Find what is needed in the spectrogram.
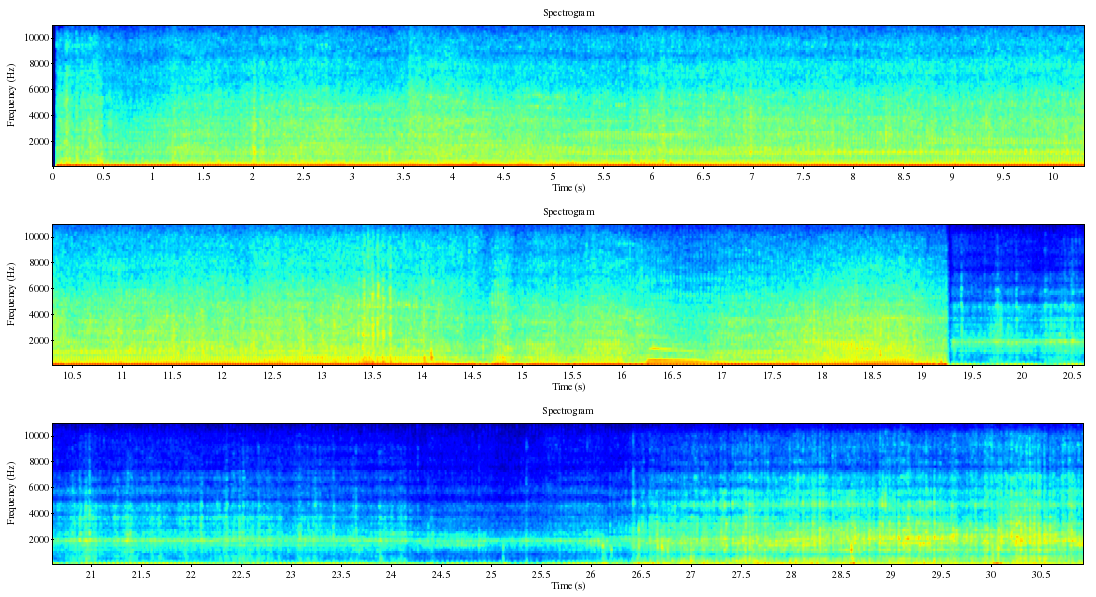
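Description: Small engine of a homemade mini snowplow truck running steadily and loud, close up. About two-thirds of the way through the sound cuts abruptly to a much fainter engine hum, which grows louder again near the end.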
